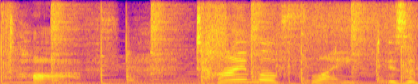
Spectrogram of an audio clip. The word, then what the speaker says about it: TOF: Abbreviated as TOF, pronounced TOF, time of flight is a method of measuring distance to objects based on the flight time of light.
